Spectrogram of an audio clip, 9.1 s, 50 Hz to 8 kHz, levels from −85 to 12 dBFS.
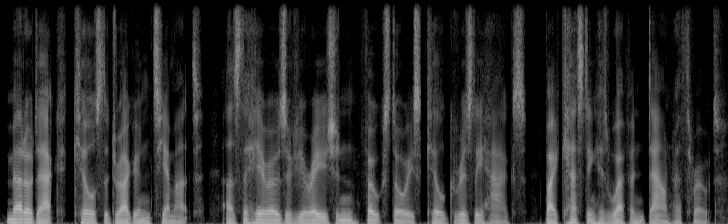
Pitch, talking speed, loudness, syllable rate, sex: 95 Hz, 150 wpm, -23 LUFS, 3.8 syllables/s, male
